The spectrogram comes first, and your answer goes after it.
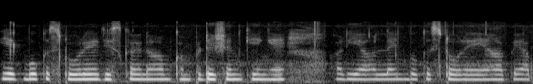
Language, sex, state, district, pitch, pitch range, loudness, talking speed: Hindi, female, Bihar, Vaishali, 235 Hz, 235-240 Hz, -17 LUFS, 225 wpm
